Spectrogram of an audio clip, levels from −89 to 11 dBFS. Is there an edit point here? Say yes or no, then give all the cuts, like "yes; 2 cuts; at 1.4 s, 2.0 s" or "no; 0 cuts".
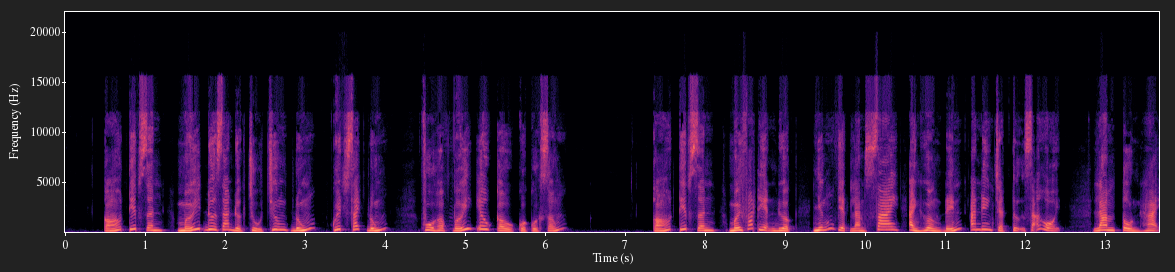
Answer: yes; 3 cuts; at 1.3 s, 8.2 s, 10.5 s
